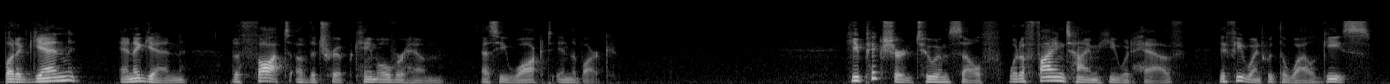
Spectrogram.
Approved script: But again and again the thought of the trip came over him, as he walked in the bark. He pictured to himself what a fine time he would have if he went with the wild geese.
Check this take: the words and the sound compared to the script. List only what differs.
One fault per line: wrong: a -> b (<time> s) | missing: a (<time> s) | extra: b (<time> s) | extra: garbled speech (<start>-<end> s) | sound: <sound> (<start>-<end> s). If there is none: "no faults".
no faults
